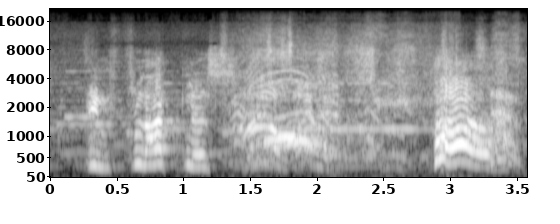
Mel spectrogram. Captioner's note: crowd gasps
